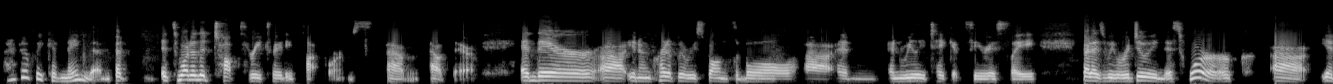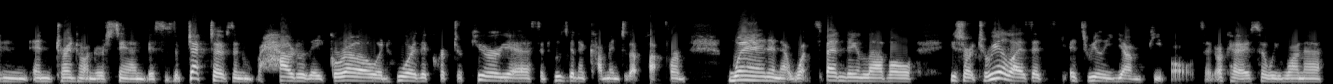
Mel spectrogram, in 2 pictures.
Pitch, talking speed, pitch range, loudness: 165 Hz, 205 wpm, 145-190 Hz, -16 LUFS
